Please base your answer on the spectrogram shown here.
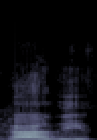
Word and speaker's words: Ghadi: Sorry, I pronounce it properly. Gaudi, thank you so much for giving up your time to be with us.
